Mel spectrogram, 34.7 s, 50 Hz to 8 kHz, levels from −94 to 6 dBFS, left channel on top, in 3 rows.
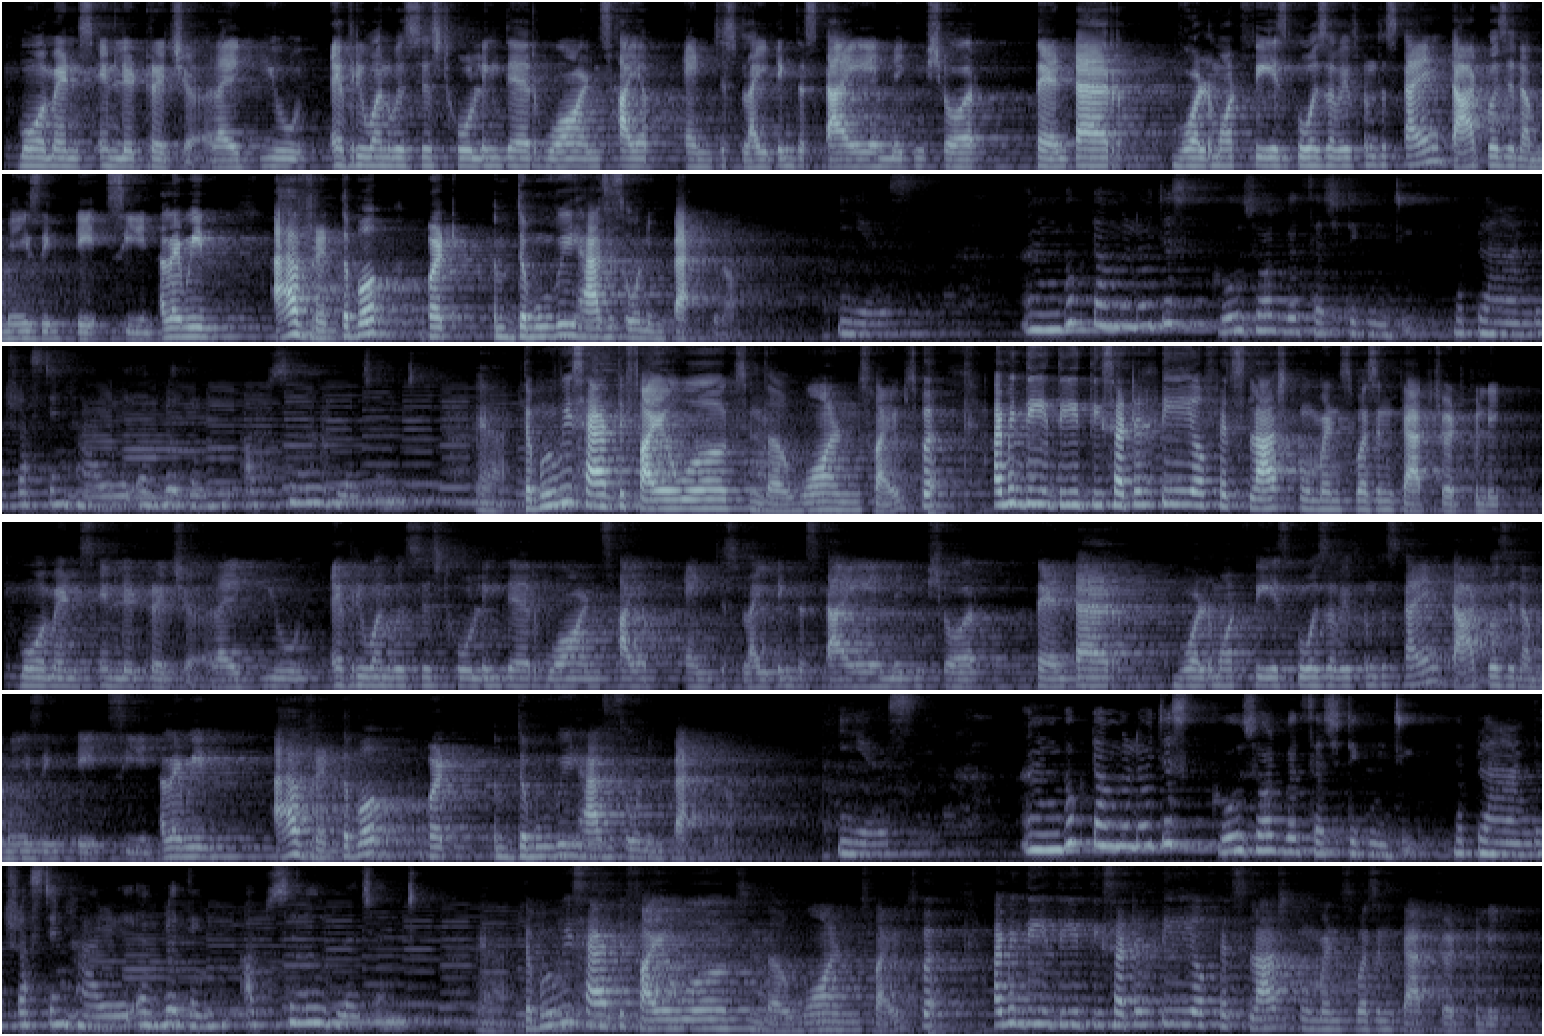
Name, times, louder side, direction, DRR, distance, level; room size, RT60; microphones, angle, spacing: voice 1, 0.1-7.5 7.8-13.2 13.6-17.1 26.6-34.3, left 8 dB, 90° left, 0.3 m, -34 dB
voice 2, 17.8-18.2 19.2-22.2 22.4-26.2, right 3 dB, 35° right, 0.4 m, -40 dB
Wind instrument woodwind instrument, 23.6-28.8, left 2 dB, 10° left, 0.9 m, -53 dB
12.0 x 9.0 x 5.9 m
head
